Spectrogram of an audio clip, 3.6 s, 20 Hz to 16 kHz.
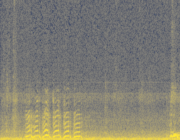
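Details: [1, 'Barbary dove coo']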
